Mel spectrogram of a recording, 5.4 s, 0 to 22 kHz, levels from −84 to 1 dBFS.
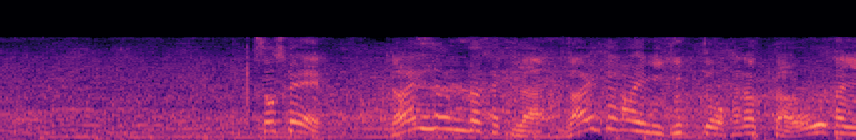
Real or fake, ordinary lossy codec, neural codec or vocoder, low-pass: fake; AAC, 32 kbps; codec, 44.1 kHz, 3.4 kbps, Pupu-Codec; 7.2 kHz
